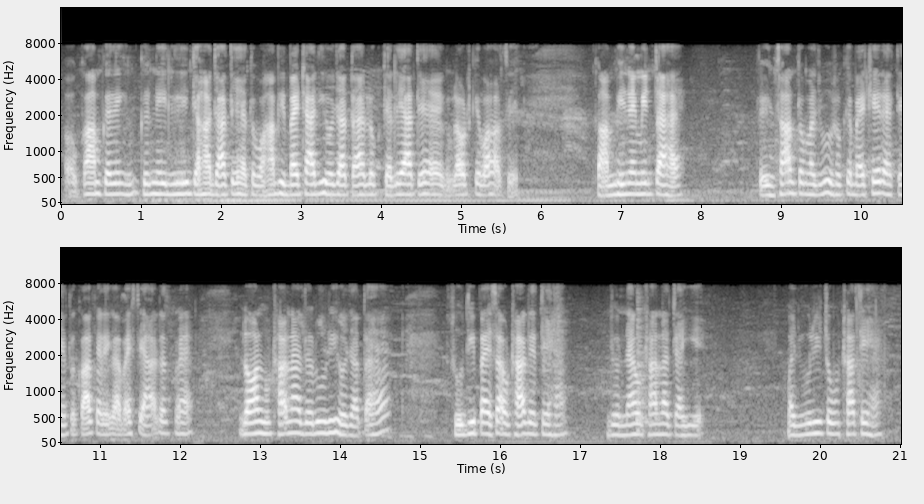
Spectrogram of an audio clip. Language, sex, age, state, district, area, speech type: Urdu, female, 60+, Bihar, Khagaria, rural, spontaneous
